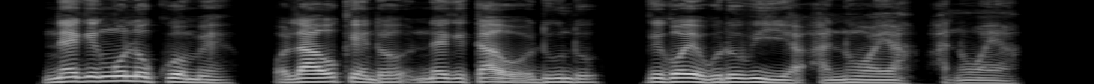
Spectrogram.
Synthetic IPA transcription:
nɛɡɪŋʊlokwomɛ | ɔ̰laokendonɛɡɪkao̰o̰dundu | ɡɪɣɔjoɣodowija̰ʔanwɔjaanwɔja

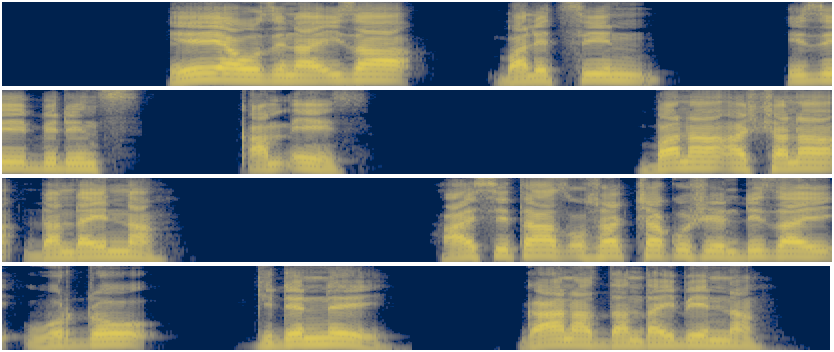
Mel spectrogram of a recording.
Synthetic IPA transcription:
ʔe̞ːjɐwɔzɪnɐɪzɐ | bɐlɛt͡sːiːn | ɪzɪbɪd̪ɪnt͡s | kʼɐmʔe̞ːs | bɐnɐːʃːɐnɐd̪ɐnd̪ɐjɛnːɐ | hɐjsːɪt̪aːsɔs̬ɐt͡ʃːɐk̬ʊʃ̬ɛnd̪ɪzɐjwɔɾd̪ɔ | ɡɪd̪ɛnːeː | ɡaːnɐs̬d̪ɐnd̪ɐjɪbe̞ːnːɐ

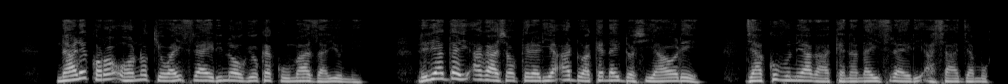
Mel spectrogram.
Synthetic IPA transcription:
naɾekɔɾɔʔohɔnɔkiɔwaisɾaɛɾinɔoɣeokɛkuːmazajuni | ɾeɾeaɡaiʔaɣaːɕɔːkɛɾɛɾiaʔadoakɛnaidɔɕiaɔɾe | d͡ʒakuvuneaɣakɛnanaisɾaɛɾiʔaɕaːd͡ʑamok

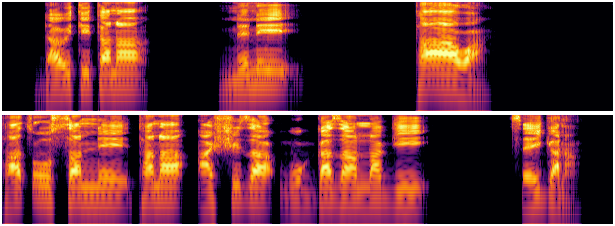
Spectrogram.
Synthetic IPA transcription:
d̪ɐwɪt̪ɪt̪ɐnɐ | nɛnɪ | t̪ɐaːwɐ̰ː | t̪ɐt͡sʼo̞ːsːɐnːɛt̪ɐnɐɐʃːɪzɐwɔɡːɐzaːlːɐɡiː | t͡sʼɛjɡɐnɐ̰

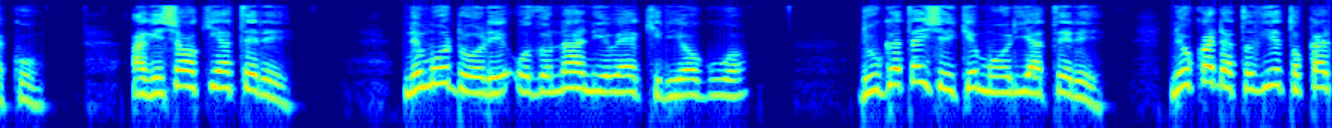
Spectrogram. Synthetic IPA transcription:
ko | aɣeɕɔːkiateɾe | nemoːndoːɾeʔoðonanewɛːkiɾeɔɣuɔ | duːɡatɛiɕɔikemoːɾiateɾe | neokwɛdatoðietoka

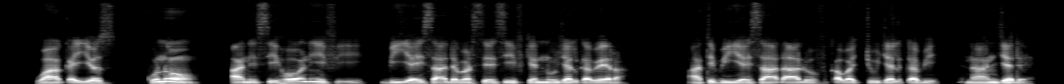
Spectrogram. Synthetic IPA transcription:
wʔaːkʼɐjːɔs | kʊnoː | ʔɐ̰nɪsɪɦo̞ːniːfɪ | bɪjːɐɪsaːd̪ɐβɐɾse̞ːsiːfkɛnːuːd͡ʒɐlkʼɐβe̞ːɾɐ̰ | ʔɐ̰t̪ɪbɪjːɐɪsaːᶑaːluːfkʼɐbɐt͡ʃːuːd͡ʒɐlkʼɐbɪ | naːnd͡ʒɛᶑɛ

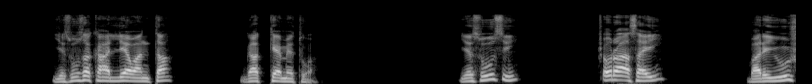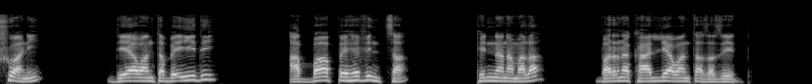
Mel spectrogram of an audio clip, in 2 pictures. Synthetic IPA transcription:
jɛs̬uːs̬ɐkaːlːɪjaːwɐnt̪ːɐ | ɡɐkːɛjɐmɛt̪ʊwa̰ | jɛsuːsɪ | t͡ʃʼɔɾɐːsɐj | bɐɾɛjuːʃːʊwaːn | d̪ɛʔɪjaːwɐnt̪ːɐbɛʔiːd̪ɪ | ɐbːaːpːɛɦɛfɪnt͡sːɐ | pɪnːɐnɐmɐlɐ | bɐɾɛnɐkaːlːɪjaːwɐnt̪ːɐzɐze̞ːd̪ːɐ̥

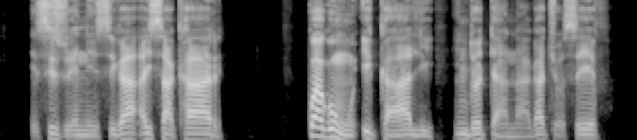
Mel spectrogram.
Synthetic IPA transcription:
esizwenisiɣaʔisakʰaːɾi | ɣwaɣuŋuʔiɡ̥ʱaliː | ndʱɔd̥ʱanaɣad̥ʒ̥ʱɔsɛːfḁ

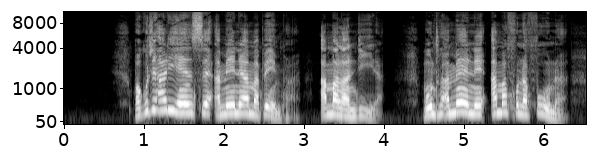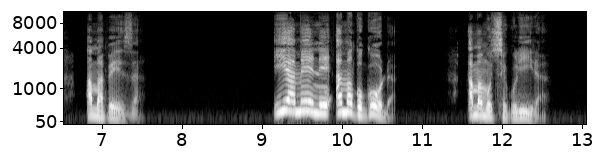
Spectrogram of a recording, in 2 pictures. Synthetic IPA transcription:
pak̬utialijɛnsɛʔamɛnɛamapɛmpʰa̰ | amalandiːɾa̰ | muntʰuamɛnɛʔamafunafuna̰ | amapɛːza̰ | ijɛamɛnɛʔamaɡɔɡɔɗa̰ | amamut͡sʰɛkuliːɾa̰

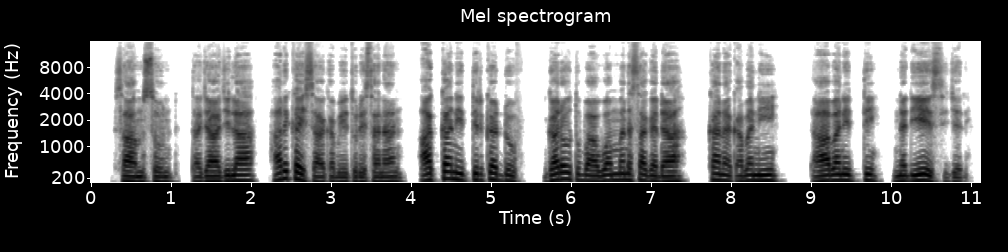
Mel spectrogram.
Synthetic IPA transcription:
saːmsɔn | t̪ɐd͡ʒaːd͡ʒɪlaː | hɐɾkɐɪsaːkʼɐbeːt̪ʊɾɛsɐnaːn | ʔɐkːɐnɪt̪ːɪɾkɐd̪ːof | ɡɐɾoːt̪ʊbaːwɐnmɐnɐsɐɡɐd̪aː | kɐnɐkʼɐbɐniː | ᶑaːbɐnɪt̪ːɪ | nɐᶑɪje̞ːsɪd͡ʒɛᶑɛ̥

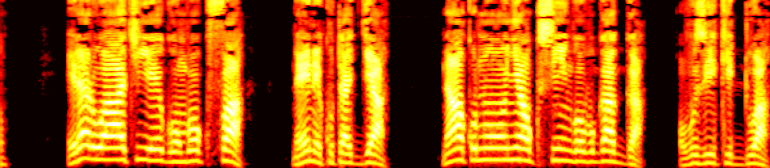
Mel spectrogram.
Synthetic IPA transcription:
e̞ɾalwaːcije̞ːɡo̞ːmbo̞ːku̥fa | naje̞ne̞kutaɟːa | naːkuno̞ːɲao̞ku̥siːŋɡo̞ːβuɡaɡːa̰ | oβuziːkidːwa

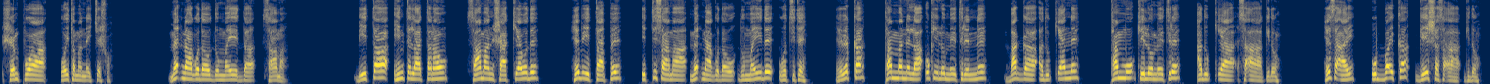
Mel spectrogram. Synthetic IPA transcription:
ʃɛmpːʊwaː | ɔjt̪ɐmɐnːɐɪt͡ʃːɛʃwɐ̰ | mɛɗɪnaːɡɔd̪ɐwd̪ʊmːɐjeːd̪ːɐsaːma̰ː | biːt̪ːaːhɪnt̪ːɛlaːt̪ːɐnɐw | saːmanʃaːkːɪjaːwɔd̪ɛ | hɛbiːt̪ːaːpːɛ | ɪt̪ːɪsaːmaːmɛɗɪnaːɡɔd̪ɐwd̪ʊmːɐjiːd̪ɛwɔt͡sːɪt̪ɛ | hɛwɛkːɐ | t̪ɐmːɐnːɛlaːʔʊkiːloːme̞ːt̪ɪɾɛnːɛ | bɐɡːaːʔɐd̪ʊkʼːɪjaːnːɛ | t̪ɐmːʊkiːloːme̞ːt̪ɪɾɛ | ɐd̪ʊkʼːɪjaːsɐʔaːɡɪd̪ɔ | hɛsɐʔɐj | ʊbːɐjkːɐɡe̞ːʃːɐsɐʔaːɡɪd̪ɔ

